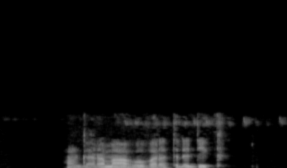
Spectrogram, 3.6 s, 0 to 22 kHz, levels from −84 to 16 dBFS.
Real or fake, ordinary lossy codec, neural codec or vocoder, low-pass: real; MP3, 48 kbps; none; 7.2 kHz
